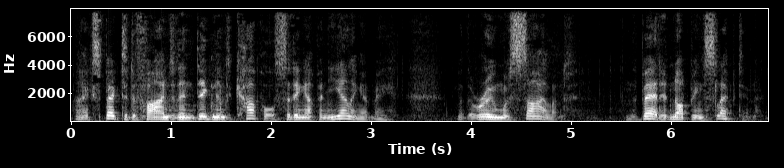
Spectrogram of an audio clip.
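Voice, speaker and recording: A man's voice: mid-range voice, animated, fairly quick, a bit bright. An actor playing a penniless, determined young Australian man who ruefully recounts his adventure in a radio drama. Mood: uneasy. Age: young adult. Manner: vivid storytelling, stammers when flustered. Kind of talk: radio drama acting and first-person narration.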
